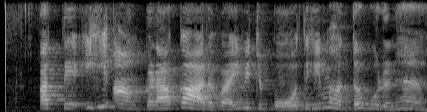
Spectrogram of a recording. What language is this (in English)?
Punjabi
